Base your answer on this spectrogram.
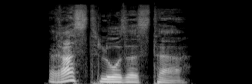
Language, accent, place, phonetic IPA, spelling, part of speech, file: German, Germany, Berlin, [ˈʁastˌloːzəstɐ], rastlosester, adjective, De-rastlosester.ogg
- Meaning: inflection of rastlos: 1. strong/mixed nominative masculine singular superlative degree 2. strong genitive/dative feminine singular superlative degree 3. strong genitive plural superlative degree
